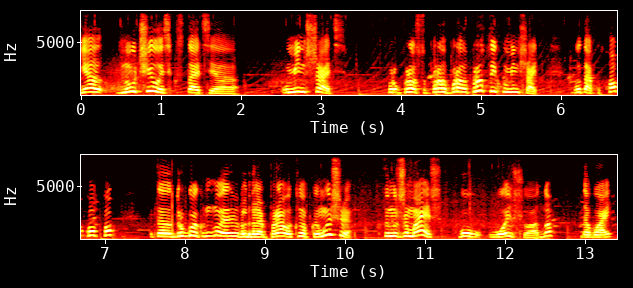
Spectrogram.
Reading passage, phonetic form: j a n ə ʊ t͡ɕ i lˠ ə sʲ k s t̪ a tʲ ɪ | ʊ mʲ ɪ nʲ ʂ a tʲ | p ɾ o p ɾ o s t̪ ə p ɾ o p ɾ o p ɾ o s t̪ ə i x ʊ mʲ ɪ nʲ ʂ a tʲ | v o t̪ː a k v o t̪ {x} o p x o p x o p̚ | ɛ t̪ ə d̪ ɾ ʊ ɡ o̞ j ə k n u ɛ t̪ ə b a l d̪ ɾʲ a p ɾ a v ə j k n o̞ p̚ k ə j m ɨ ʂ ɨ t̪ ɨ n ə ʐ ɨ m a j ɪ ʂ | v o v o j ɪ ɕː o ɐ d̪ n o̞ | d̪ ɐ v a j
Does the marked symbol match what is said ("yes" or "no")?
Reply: yes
